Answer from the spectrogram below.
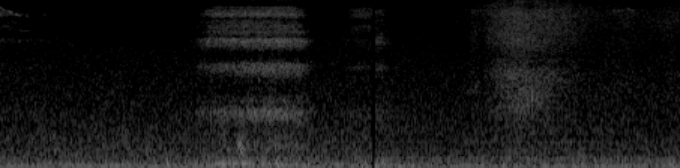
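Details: Snoring on the in-breath, rough with a whistly, hissing quality, over steady low background noise; snoring that began with age.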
